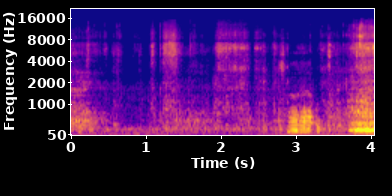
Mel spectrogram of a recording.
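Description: Faint scratchy rubbing of a fine paintbrush and fingertips on a plasticard strip as solvent weld is brushed along the joint.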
